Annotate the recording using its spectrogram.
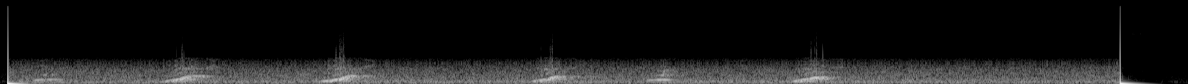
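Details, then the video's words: Underwater humpback whale song off Scotland, real-time and not sped up, as heard swimming close by: low, moaning upsweeps repeated about every one and a half seconds, from monitoring with underwater listening stations. "This hasn't been speeded up, so this is as you would hear it in real life if you were swimming underwater close to a humpback whale."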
